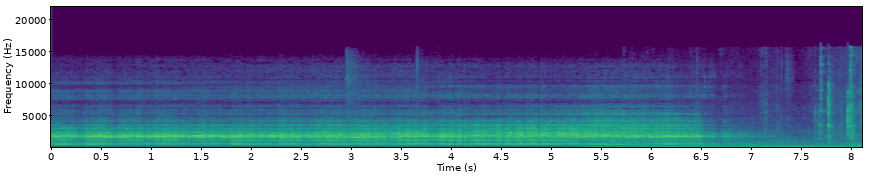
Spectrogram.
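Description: Car engine held at steady high revs, with the revs dropping about six and a half seconds in.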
